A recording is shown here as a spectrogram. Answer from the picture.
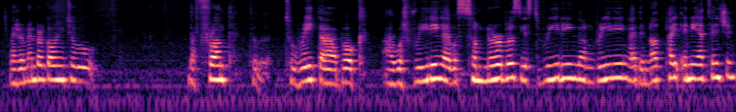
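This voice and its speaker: A woman with an Andean accent talks at a moderate pace in a medium pitch, her intonation monotone and flat. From Peru, Andean highlands. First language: Quechua. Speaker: YouTuber. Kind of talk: personal storytelling. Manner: halting.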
